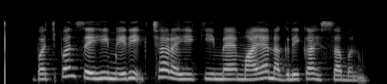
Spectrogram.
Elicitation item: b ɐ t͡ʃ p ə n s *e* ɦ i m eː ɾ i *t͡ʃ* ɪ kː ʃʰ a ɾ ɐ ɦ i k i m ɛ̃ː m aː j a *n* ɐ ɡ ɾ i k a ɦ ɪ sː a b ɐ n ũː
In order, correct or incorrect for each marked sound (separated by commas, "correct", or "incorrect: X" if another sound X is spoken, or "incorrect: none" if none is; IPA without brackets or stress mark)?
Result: correct, incorrect: none, correct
